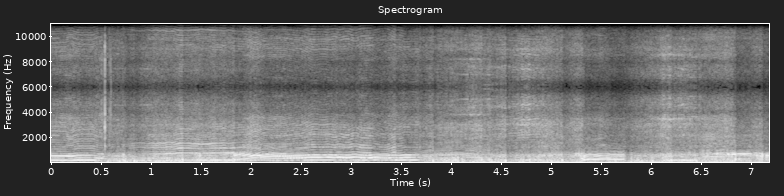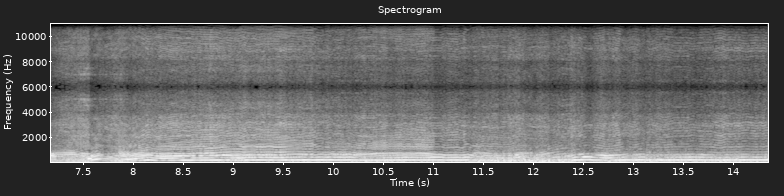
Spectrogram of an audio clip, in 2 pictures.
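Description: Motocross bike engine heard from the rider's helmet camera, revving at race pace: its pitch climbs through the revs and then holds, over and over, as the rider goes through the gears. Wind rushes on the microphone throughout.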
